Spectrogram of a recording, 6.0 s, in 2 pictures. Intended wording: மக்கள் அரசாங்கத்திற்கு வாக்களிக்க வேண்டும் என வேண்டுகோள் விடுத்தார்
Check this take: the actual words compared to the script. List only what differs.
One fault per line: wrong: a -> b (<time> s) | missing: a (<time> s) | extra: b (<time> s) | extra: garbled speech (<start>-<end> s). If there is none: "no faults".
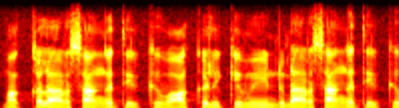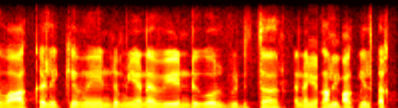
extra: அரசாங்கத்திற்கு வாக்களிக்க வேண்டும் (2.2 s)
extra: garbled speech (5.2-6.0 s)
